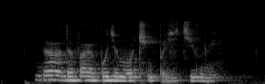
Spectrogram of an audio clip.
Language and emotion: Russian, neutral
